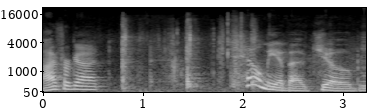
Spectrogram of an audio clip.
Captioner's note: flipping cards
